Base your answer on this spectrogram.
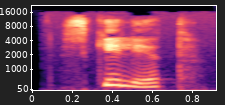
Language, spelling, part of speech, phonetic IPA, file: Russian, скелет, noun, [skʲɪˈlʲet], Ru-скелет.ogg
- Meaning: skeleton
